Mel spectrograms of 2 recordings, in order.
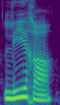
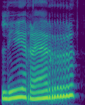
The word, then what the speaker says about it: Lehrer: in the sense that we don't really pronounce the R at the end of a word like teacher, Lehrer. It's spelled with an R, so you could expect it to be pronounced Lehrer, but it's not.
